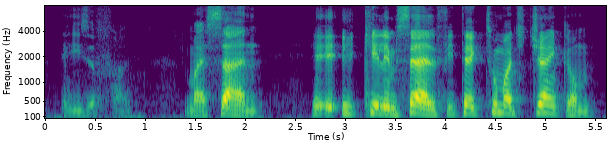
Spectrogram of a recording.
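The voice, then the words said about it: Put-on foreign accent. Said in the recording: “Wrong accent... So, wrong accent.”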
